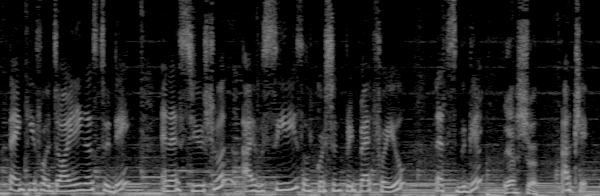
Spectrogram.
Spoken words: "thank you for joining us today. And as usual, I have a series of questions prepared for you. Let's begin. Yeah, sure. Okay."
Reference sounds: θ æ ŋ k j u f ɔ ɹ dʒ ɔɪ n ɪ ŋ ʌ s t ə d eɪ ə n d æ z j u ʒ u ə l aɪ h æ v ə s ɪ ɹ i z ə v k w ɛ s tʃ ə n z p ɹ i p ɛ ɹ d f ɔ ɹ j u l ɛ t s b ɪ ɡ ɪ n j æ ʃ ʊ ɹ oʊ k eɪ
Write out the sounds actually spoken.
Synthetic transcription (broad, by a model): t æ ŋ k j u f ɔ ɹ dʒ ɔɪ n ɪ ŋ ʌ s t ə d eɪ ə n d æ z j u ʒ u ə l aɪ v ə s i ɹ i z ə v k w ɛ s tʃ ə n p ɹ i p ɛ ɹ d f ɔ ɹ j u l ɛ t s b ɪ ɡ ɪ n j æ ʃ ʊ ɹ oʊ k eɪ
